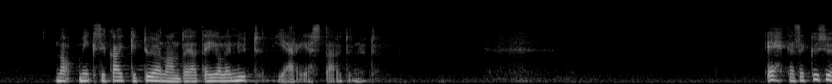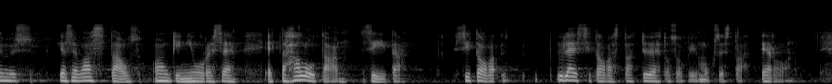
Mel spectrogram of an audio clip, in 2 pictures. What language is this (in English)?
Finnish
